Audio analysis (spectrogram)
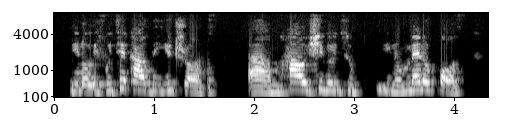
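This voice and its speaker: A woman is talking at a fairly high pitch. Her voice is somewhat breathy. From Nigeria. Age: 40s. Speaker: patient sharing health story. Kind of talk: interview testimony. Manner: halting, many fillers.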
